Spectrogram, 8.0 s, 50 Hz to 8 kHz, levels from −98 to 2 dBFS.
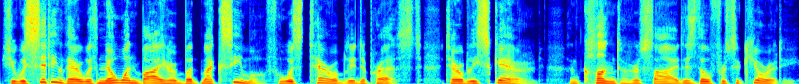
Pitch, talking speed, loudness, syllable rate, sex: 155 Hz, 195 wpm, -19 LUFS, 5.5 syllables/s, male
